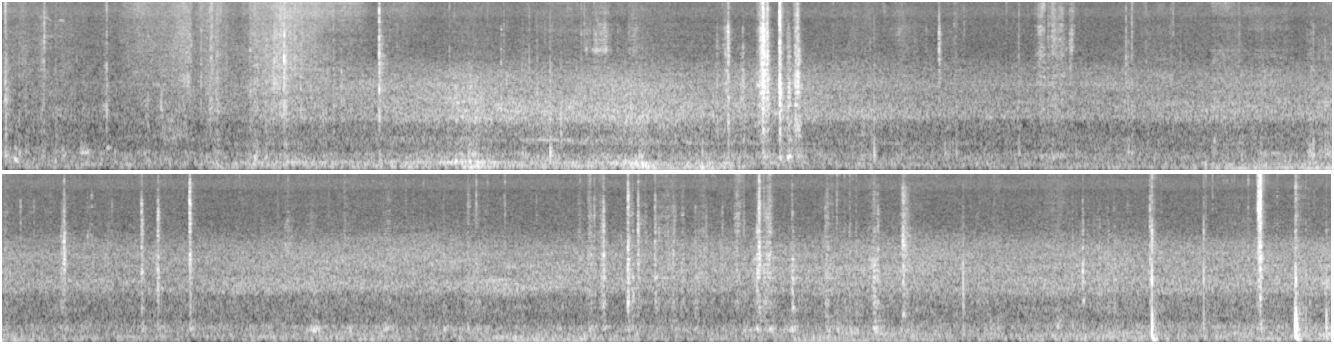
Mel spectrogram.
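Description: Faint handling sounds of speaker wire being fitted to an amplifier's screw-on speaker terminals: light rustling with scattered small clicks.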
